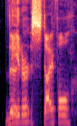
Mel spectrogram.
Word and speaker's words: Stifel: up for Bailey Zimmerman at is do you pronounce it the Stifle? Stifle.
